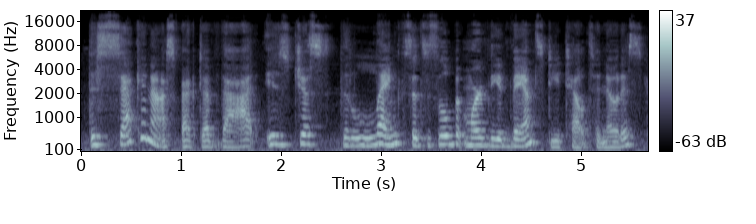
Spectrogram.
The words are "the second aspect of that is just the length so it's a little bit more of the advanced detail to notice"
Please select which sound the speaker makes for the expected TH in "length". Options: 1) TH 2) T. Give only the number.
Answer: 1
